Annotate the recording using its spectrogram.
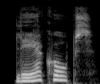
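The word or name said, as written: LÆRERKORPS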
